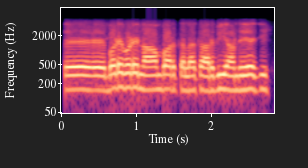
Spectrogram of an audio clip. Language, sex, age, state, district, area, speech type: Punjabi, male, 45-60, Punjab, Shaheed Bhagat Singh Nagar, urban, conversation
